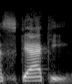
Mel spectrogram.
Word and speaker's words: Skaki: Hannah Skaki, we got it now. She tells us we got an A for effort, but it's pronounced Skaki like khaki, and her favorite player is David Armstrong.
